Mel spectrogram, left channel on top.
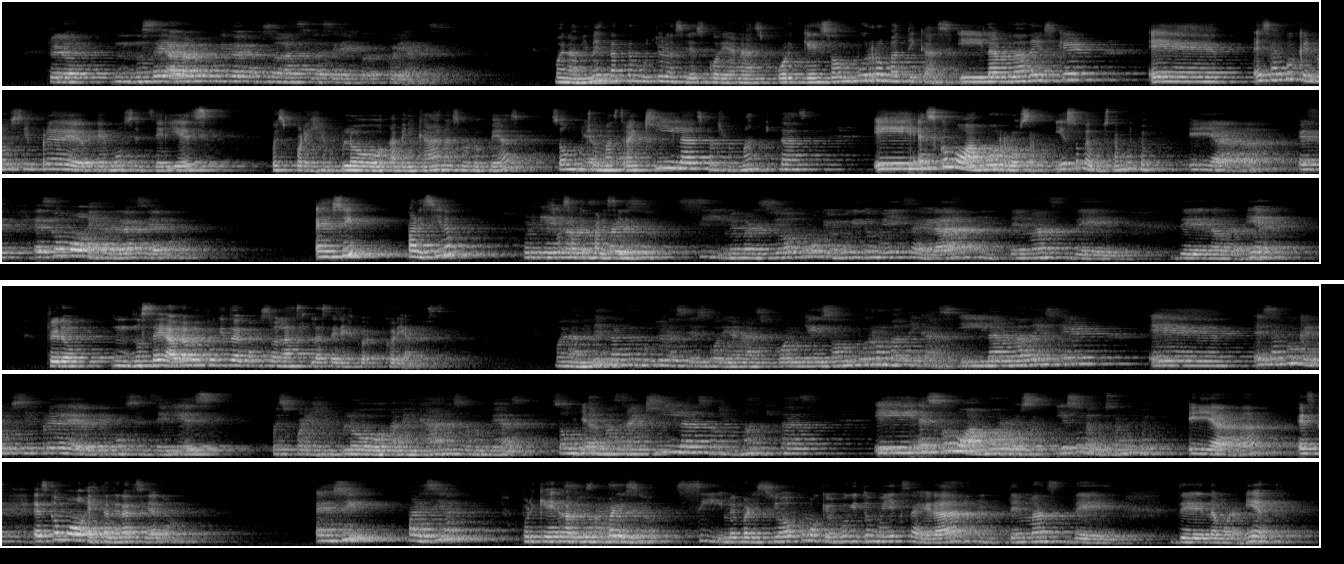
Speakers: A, on the right; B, on the left.
A: Pero mm, no sé, háblame un poquito de cómo son las, las series co- coreanas.
B: Bueno, a mí me encantan mucho las series coreanas porque son muy románticas y la verdad es que eh, es algo que no siempre vemos en series, pues por ejemplo, americanas, europeas. Son mucho
A: Ya.
B: más tranquilas, más románticas Y es como amor rosa, y eso me gusta mucho.
A: Y ya, es, es como Escalera al Cielo.
B: Eh, sí, parecida,
A: Porque
B: es bastante
A: a Es mí me bastante
B: parecida.
A: fuerte. pareció, sí, me pareció como que un poquito muy exagerada en temas de, de enamoramiento,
